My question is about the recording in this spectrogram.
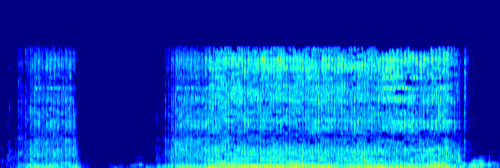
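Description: Industrial lockstitch sewing machine stitching a leather steering wheel cover. It runs in a short burst of about a second, stops briefly, then runs steadily for about three and a half seconds with a fast needle rhythm before stopping near the end.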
